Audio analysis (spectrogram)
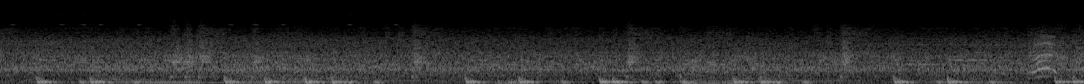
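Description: Stadium crowd in an American football video game during a playoff run, a continuous roar of cheering with rhythmic low thumps like stomping or drumbeats pulsing beneath, steady and moderately loud throughout.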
